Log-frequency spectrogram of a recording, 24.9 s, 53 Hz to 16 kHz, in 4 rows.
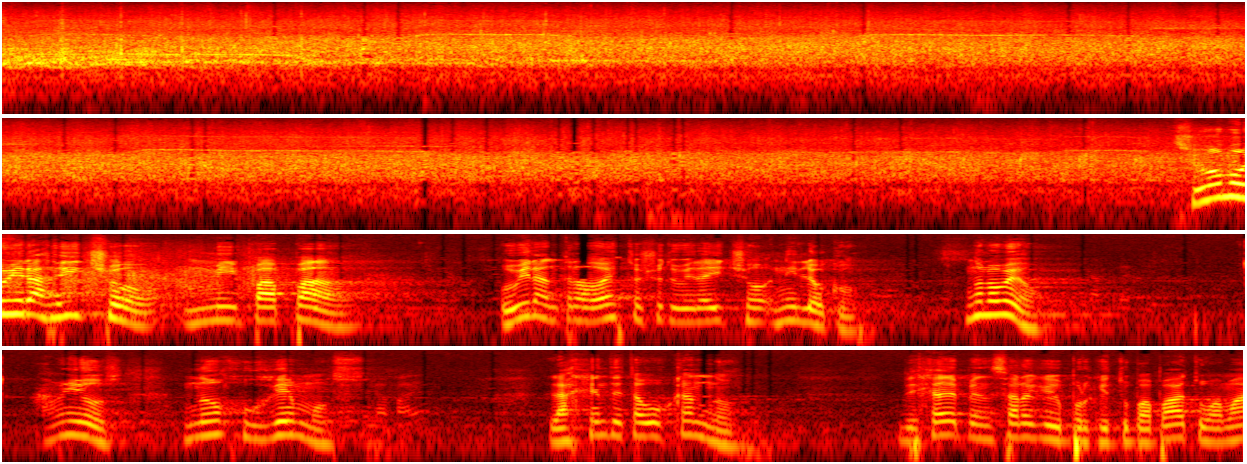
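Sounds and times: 
large audience applause: 0.0s - 14.2s
speech: 12.2s - 14.3s, 14.9s - 17.8s, 18.8s - 20.8s, 21.4s - 22.5s, 23.1s - 24.8s.

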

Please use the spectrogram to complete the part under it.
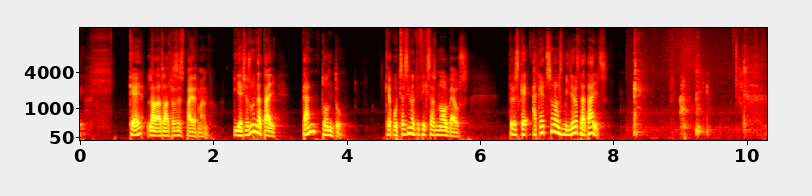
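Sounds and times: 
speech: 0.0s - 4.0s, 4.6s - 8.3s
person holding back a cough in stifled bursts: 8.2s - 10.3s.

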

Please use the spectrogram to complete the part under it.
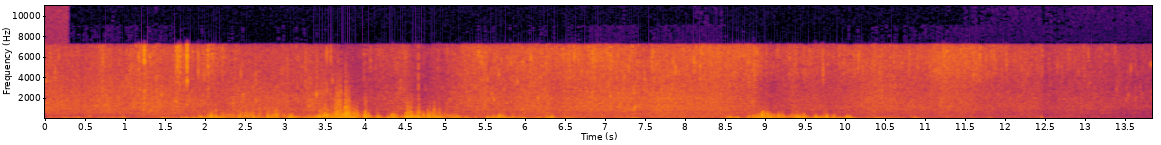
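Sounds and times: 
blustery wind across an open beach in Nova Scotia buffeting the microphone: 0.0s - 7.5s, 8.5s - 11.0s.

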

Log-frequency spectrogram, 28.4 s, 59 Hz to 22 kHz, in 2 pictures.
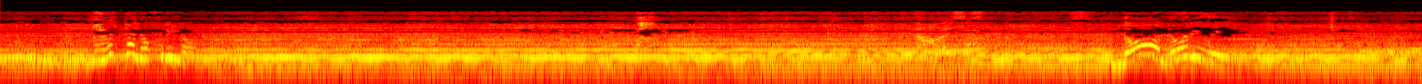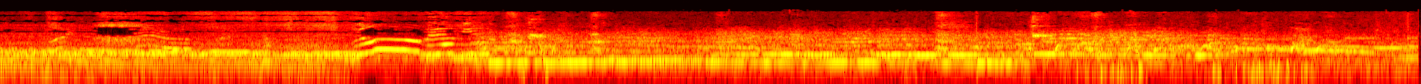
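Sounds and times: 
loud strange rumbling drone in the sky: 0.0s - 28.4s
rising and falling wails: 0.0s - 28.4s
dogs howling and yelping: 15.5s - 28.4s.

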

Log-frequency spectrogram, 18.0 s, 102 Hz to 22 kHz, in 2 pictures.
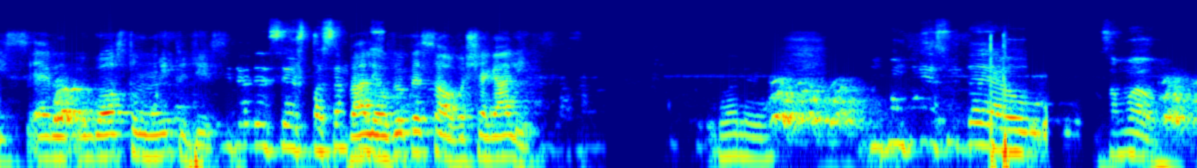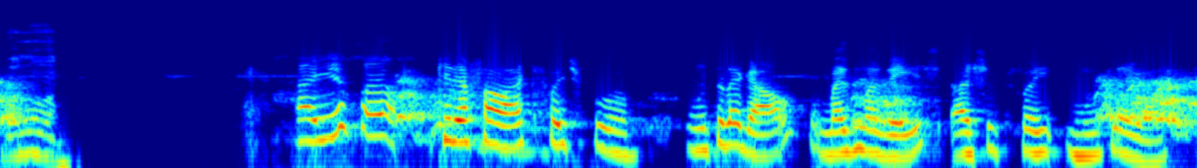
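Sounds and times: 
speech: 0.0s - 4.2s, 5.4s - 9.6s, 11.2s - 17.9s
dogs barking: 0.3s - 1.0s, 5.8s - 6.6s, 8.6s - 9.3s, 11.9s - 12.4s, 17.2s - 17.9s.

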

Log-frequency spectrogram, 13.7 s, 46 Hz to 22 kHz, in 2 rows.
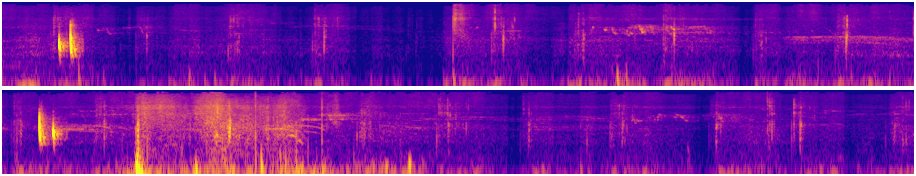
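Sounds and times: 
footsteps on a breezy road: 0.0s - 13.6s
louder rustling burst: 7.6s - 9.5s.

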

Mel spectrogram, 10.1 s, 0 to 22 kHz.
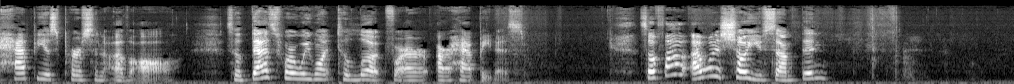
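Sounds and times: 
speech: 0.1s - 5.3s, 6.4s - 8.4s
sheet of paper rustling as it is picked up and shaken: 7.9s - 9.6s.

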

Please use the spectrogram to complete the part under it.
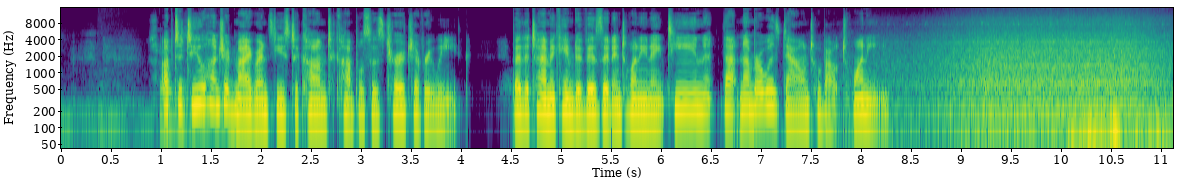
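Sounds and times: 
speech: 0.9s - 8.4s
bus carrying migrant families pulling in with heavy engine: 7.7s - 11.1s.

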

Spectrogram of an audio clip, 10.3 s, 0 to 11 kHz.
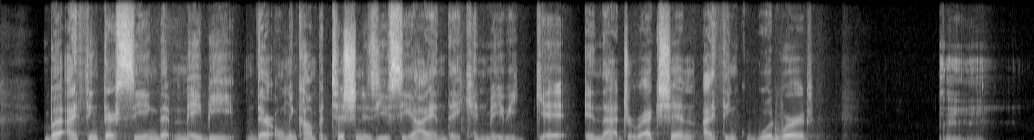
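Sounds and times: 
speech: 0.4s - 8.2s, 9.4s - 9.9s
loud burp: 9.4s - 10.2s.

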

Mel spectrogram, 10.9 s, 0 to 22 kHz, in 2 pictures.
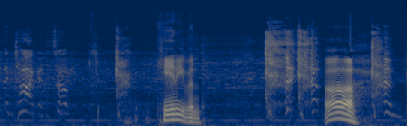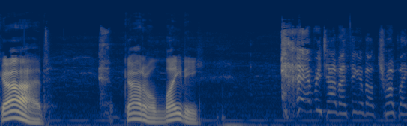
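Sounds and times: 
speech: 0.2s - 2.8s, 4.4s - 6.2s, 7.1s - 8.2s, 10.2s - 10.8s
woman coughing in harsh fits: 1.6s - 1.8s, 3.5s - 5.3s, 9.2s - 9.7s
strained throat-clearing: 3.6s - 6.0s.

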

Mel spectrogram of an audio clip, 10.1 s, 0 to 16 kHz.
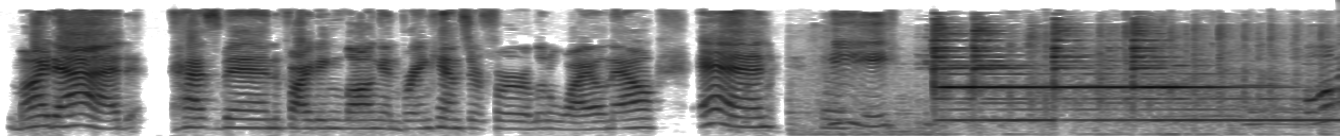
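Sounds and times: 
speech: 0.1s - 8.5s
handheld bell rung to mark treatment end: 7.0s - 10.0s.

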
